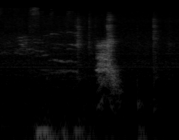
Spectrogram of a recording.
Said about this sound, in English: Tara Jr., what are you meowing at? All right, come here. That's it. You cranky bastard.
